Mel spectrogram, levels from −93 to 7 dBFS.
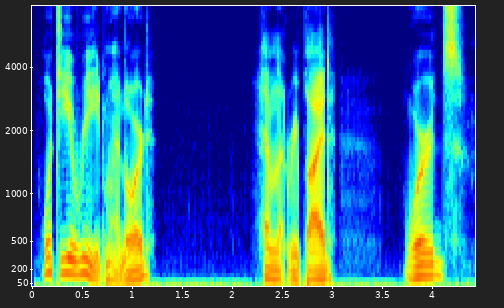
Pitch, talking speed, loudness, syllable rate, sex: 110 Hz, 120 wpm, -18 LUFS, 4.5 syllables/s, male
